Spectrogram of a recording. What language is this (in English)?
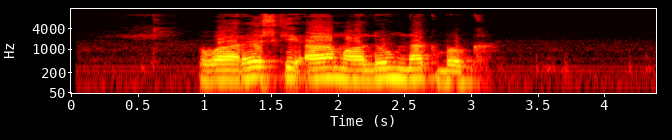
Ormuri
